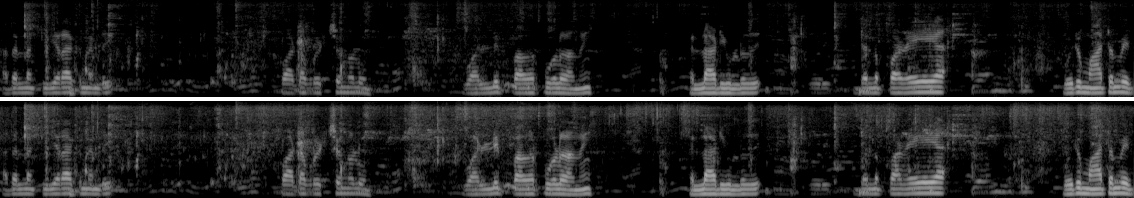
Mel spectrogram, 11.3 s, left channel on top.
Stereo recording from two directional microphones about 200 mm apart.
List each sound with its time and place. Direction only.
0.1 s speech: 30° right (ahead or behind)
2.3 s a sound: 45° right (ahead or behind)
3.2 s speech: 25° right (ahead or behind)
4.4 s a sound: 30° right (ahead or behind)
4.9 s speech: 25° right (ahead or behind)
6.9 s speech: 30° right (ahead or behind)
7.3 s speech: 5° right (ahead or behind)
9.0 s speech: centre (ahead or behind)
10.7 s speech: 35° right (ahead or behind)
